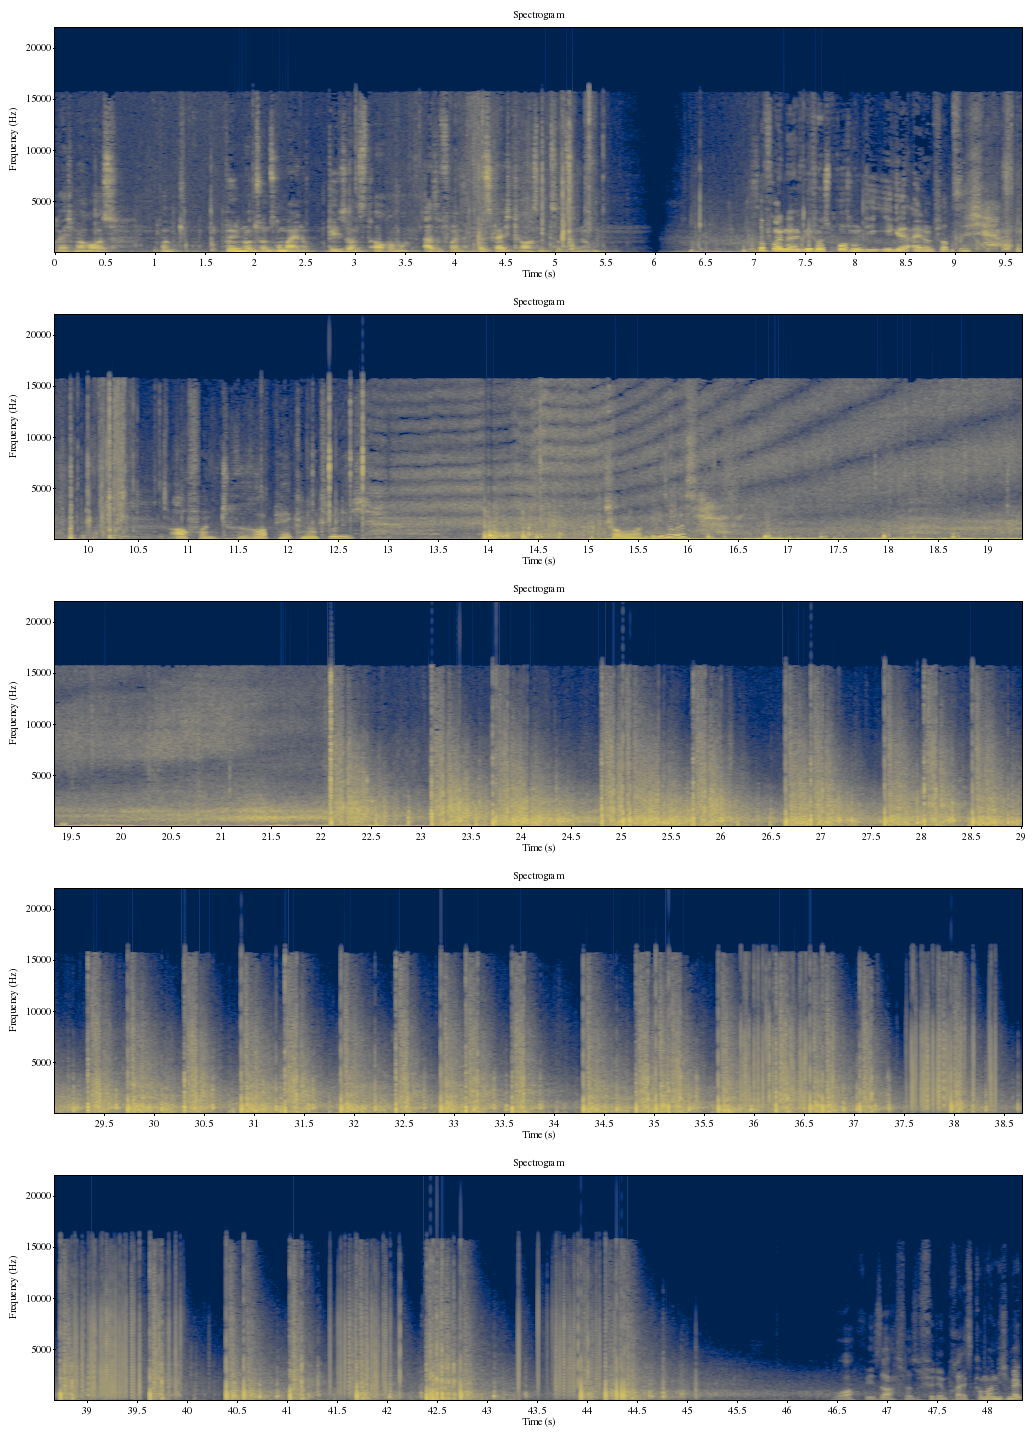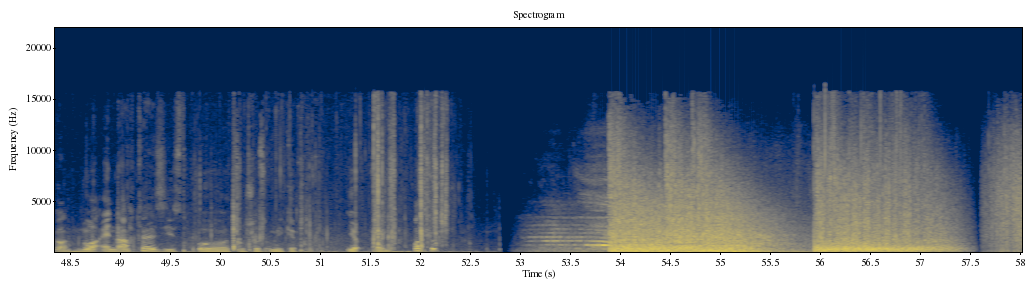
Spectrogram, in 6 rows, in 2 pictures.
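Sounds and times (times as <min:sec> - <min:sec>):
firework shell bursts: 0:13.4 - 0:44.7
firework launch bangs: 0:13.6 - 0:45.2, 0:53.8 - 0:58.0.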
